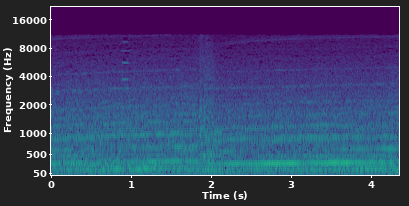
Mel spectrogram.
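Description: Race car engines in Gran Turismo 7 during a World Manufacturer qualifying race, Hyundai and Nissan cars among them: a loud, steady engine drone that holds on and swells slightly toward the end, with no voices.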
